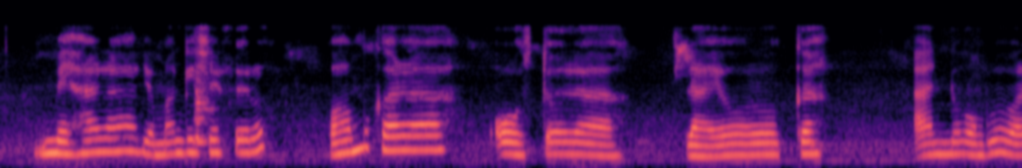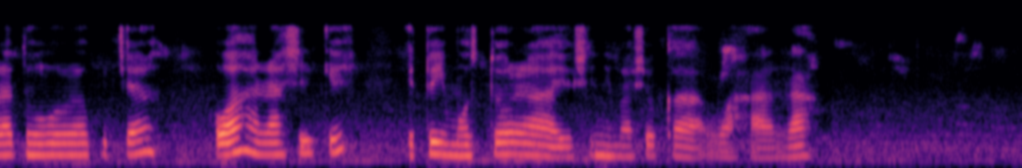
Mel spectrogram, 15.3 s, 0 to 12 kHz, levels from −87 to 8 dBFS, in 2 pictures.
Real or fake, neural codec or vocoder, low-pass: fake; codec, 16 kHz, 6 kbps, DAC; 7.2 kHz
